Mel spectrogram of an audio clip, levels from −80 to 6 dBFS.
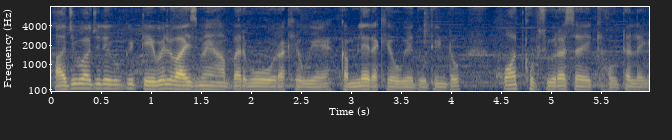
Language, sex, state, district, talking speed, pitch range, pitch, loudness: Hindi, male, Madhya Pradesh, Katni, 250 wpm, 110-130 Hz, 120 Hz, -21 LUFS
